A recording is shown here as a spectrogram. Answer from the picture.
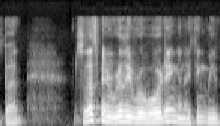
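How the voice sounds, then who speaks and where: Over a quiet background, a man with a slight Irish accent speaks in a dark, mellow tone at a fairly high pitch, with fairly even intonation. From Ireland, Dublin. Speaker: geriatric psychiatrist. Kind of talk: talk answering questions. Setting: video call.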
